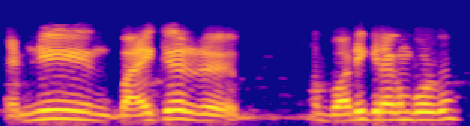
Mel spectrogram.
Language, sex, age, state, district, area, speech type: Bengali, male, 45-60, West Bengal, Birbhum, urban, conversation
